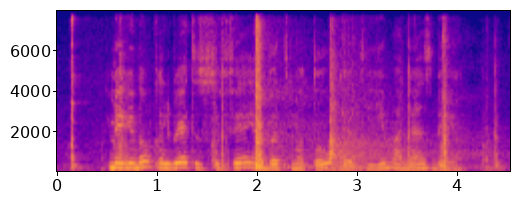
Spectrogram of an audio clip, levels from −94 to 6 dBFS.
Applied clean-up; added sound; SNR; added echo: none; Car; 5 dB; none.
